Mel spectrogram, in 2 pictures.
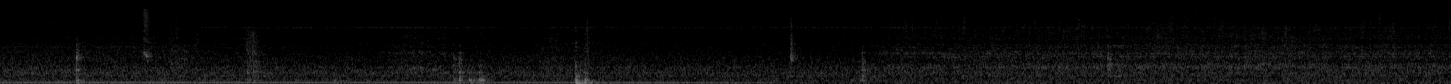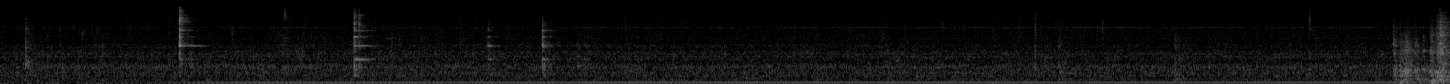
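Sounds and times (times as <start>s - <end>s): food sizzling in a pot: 0.0s - 29.0s
metal tongs clinking on pot: 16.3s - 16.7s, 18.0s - 18.4s, 19.3s - 20.5s.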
